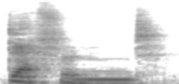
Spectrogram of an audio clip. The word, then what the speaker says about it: deafened: okay then so Alexa the first word deafened to be deaf that means you can't hear to be deafened means maybe after an explosion not like defense that's to defend as a verb to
